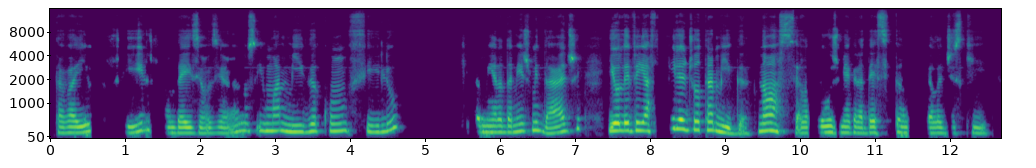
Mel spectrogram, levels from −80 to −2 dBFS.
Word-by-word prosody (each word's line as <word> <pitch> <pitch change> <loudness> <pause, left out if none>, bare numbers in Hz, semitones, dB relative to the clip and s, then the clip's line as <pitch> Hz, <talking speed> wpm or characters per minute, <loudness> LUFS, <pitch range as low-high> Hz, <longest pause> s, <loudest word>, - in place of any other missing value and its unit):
Estava 160 0 -1
eu 165 - +4
e - - +4 0.2
meus - - -24
filhos, 210 +9 -3
com 155 0 -3
10 155 0 +2
e - - -1
11 150 +1 -4
anos, 205 +7 -2
e 220 - -3
uma 210 +1 +1
amiga 195 -2 +1
com 205 +1 -5
um 215 +1 -1
filho 200 - -3 0.8
que 385 - -29
também 175 -2 0
era 175 0 0
da 175 0 -1
mesma 205 +5 -1
idade 195 - 0 0.3
e - - +4
eu 220 - +10
levei 220 +1 +4
a 210 - +3 0.2
filha 270 -2 +5
de 240 +1 0
outra 235 -1 +3
amiga. 150 - +1
Nossa, 210 -1 +2
ela 155 - 0
até 170 +2 -4
hoje 170 -1 +3
me 165 - +1
agradece 160 0 -1
tanto, 165 -4 -2 0.2
ela 155 0 -1
diz 150 +1 -6
que 150 -2 -7
180 Hz, 190 wpm, -21 LUFS, 160-215 Hz, 0.8 s, eu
